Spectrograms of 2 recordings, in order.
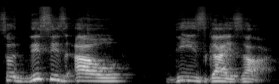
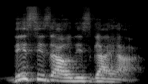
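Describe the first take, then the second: First: Slow, deliberate, stressing this; slow emphasis. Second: Said in the usual way. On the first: Shown as a demonstration. Summing up to viewers, slow and deliberate. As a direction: drag out each word to make the point.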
